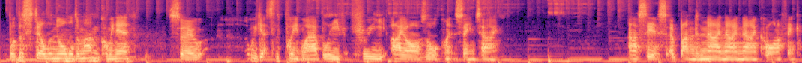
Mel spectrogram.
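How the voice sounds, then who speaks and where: A middle-aged man, a police officer recounting a night shift in a documentary interview, in a steady, matter-of-fact way. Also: mid-range voice, poor audio.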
